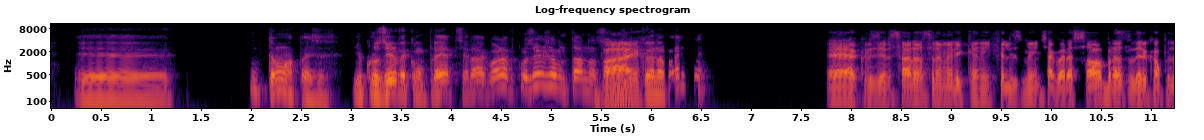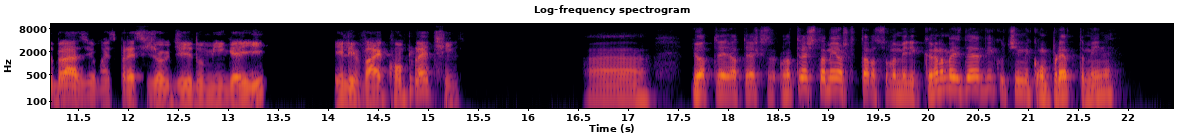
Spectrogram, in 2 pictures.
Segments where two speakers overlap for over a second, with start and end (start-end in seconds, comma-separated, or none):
none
